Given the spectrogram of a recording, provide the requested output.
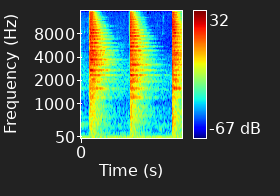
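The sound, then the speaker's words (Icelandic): Three loud, ringing metallic strikes land at a steady pace about once every 0.8 seconds, each bright clang decaying quickly, as a small sledgehammer pounds hot iron on an anvil at a forge with great force. “hamrar játnið af miklum krafti mikill er staðfestu og öryggi”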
